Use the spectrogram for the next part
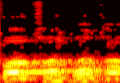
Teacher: পূর্ণ খারের উচ্চারণ স্থান হচ্ছে কণ্ঠ যেটা আমরা প্রত্যেকে করে থাকি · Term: পূর্ণ খকার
